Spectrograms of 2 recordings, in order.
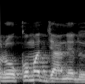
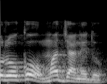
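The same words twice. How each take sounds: First: "रोको मत" together, then "जाने दो"; pause after मत. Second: "रोको" alone, break, then "मत जाने दो"; pause after रोको. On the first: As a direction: keep "मत" with "रोको", break before "जाने दो". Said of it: "रोको मत के बाद कॉमा लगा". ("मत" के बाद विराम) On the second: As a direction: stop after "रोको", keep "मत जाने दो" together. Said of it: "रोको कॉमा मत जाने दो". ("रोको" के बाद विराम) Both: Shown as a demonstration.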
